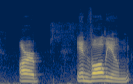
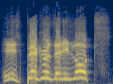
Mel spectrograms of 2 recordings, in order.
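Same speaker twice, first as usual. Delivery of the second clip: higher, loud, slow alarmed shout; giant's shout; 5 semitones higher, 7 dB louder than usual. Acted. Giant warning the other giants about Throck, loud alarmed shout. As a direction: warn the others loudly like a rattled giant. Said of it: "points at Throck and says".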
